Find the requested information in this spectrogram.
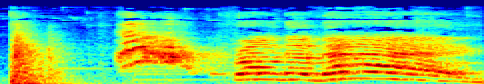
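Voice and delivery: slow, loud, high reveal; dramatic reveal. Acted. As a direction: stretch it out like a showman. Big reveal of the bag.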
